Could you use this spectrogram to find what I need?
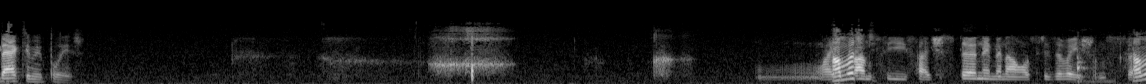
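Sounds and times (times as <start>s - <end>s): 
speech: 0.0s - 0.9s, 8.2s - 11.4s
heavy wheezing breathing into a telephone receiver: 2.3s - 5.2s.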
